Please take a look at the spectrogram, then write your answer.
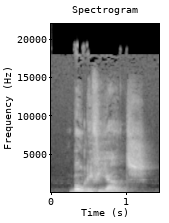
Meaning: Bolivian
- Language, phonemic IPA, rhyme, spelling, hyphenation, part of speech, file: Dutch, /ˌboːliviˈaːns/, -aːns, Boliviaans, Bo‧li‧vi‧aans, adjective, Nl-Boliviaans.ogg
